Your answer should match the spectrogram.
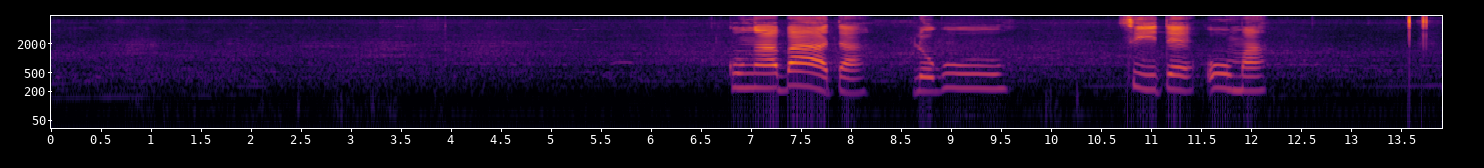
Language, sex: Swati, female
